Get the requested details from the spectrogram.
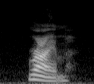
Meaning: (noun) 1. Rhyming verse (poetic form) 2. A thought expressed in verse; a verse; a poem; a tale told in verse 3. A word that rhymes with another
- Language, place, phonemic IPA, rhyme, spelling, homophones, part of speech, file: English, California, /ɹaɪm/, -aɪm, rhyme, rime, noun / verb, En-us-rhyme.ogg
